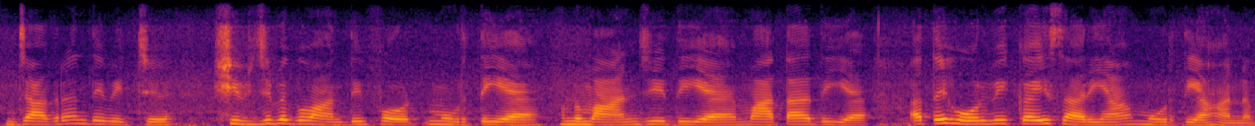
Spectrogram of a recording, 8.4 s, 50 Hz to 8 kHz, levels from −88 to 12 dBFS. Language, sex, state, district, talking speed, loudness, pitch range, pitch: Punjabi, female, Punjab, Fazilka, 170 wpm, -16 LUFS, 165-200 Hz, 180 Hz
